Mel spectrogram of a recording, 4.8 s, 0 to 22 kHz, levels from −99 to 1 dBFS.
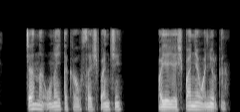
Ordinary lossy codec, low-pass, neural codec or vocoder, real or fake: AAC, 48 kbps; 7.2 kHz; none; real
